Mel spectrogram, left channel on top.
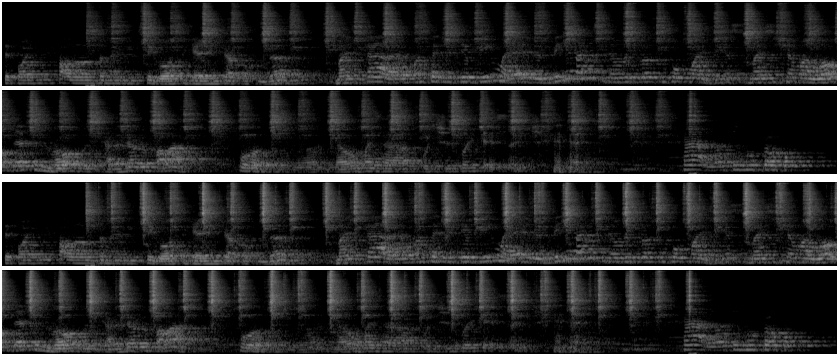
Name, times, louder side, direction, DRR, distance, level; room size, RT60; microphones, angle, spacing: voice 1, 0.0-2.9 3.3-10.2 15.2-16.2, equal, 5° left, -2 dB, 0.9 m, -42 dB
Rattle (instrument), 0.8-15.2, right 9 dB, 45° right, 0.6 m, -34 dB
voice 2, 10.7-14.2 14.6-15.1, left 2 dB, 75° left, 3 dB, 0.9 m, -48 dB
9.5 x 3.8 x 3.3 m, 1.2 s
head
